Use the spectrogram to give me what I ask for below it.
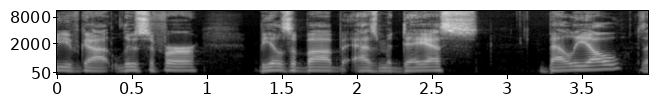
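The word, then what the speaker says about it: Belial: And in Christian and Jewish demonology, you've got Lucifer, Beabub, Asmodes, Belelliel. Is that how you pronounce that? Balile.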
